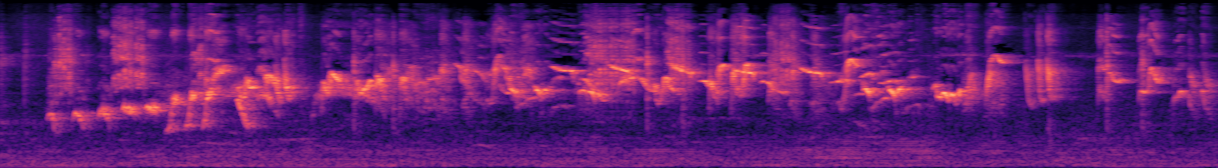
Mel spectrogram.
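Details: White-rumped shama, caged contest bird, singing in a fighting style, bowing low and pressing its rival, with sharp rapid phrases copied from small birds: a rising run of notes then dense varied whistles, chatters and slurred phrases, loud and almost continuous.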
